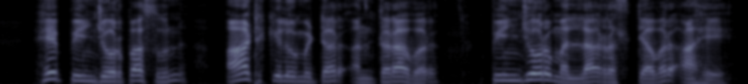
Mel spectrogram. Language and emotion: Marathi, neutral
